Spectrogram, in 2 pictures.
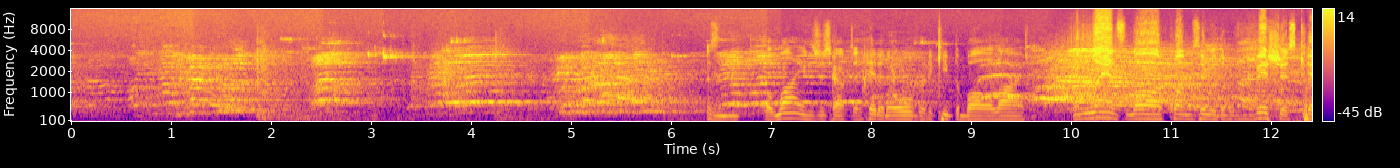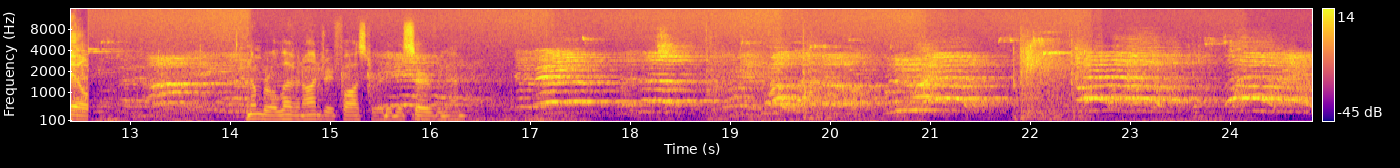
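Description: A volleyball is struck hard.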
